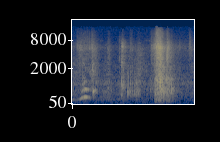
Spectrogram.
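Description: A short, loud rustle of handled packaging near the end, after a faint click about a second in.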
